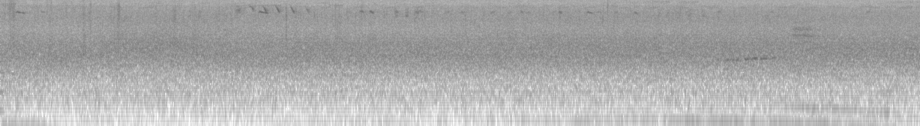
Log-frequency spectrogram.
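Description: Outdoor ambience: a steady hiss with a few faint, high, short chirps, and a low hum that comes in about halfway through.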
